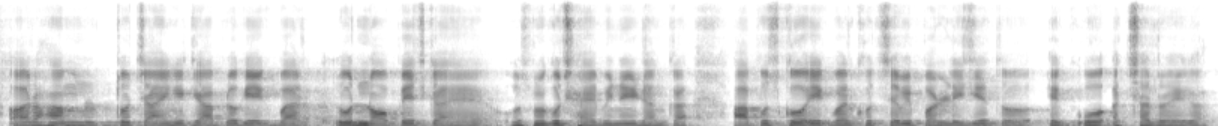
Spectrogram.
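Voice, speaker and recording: A young man teaching exam aspirants in a relaxed lecture, slowly reading out English headlines and then explaining them casually in Hindi. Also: on the high side.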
